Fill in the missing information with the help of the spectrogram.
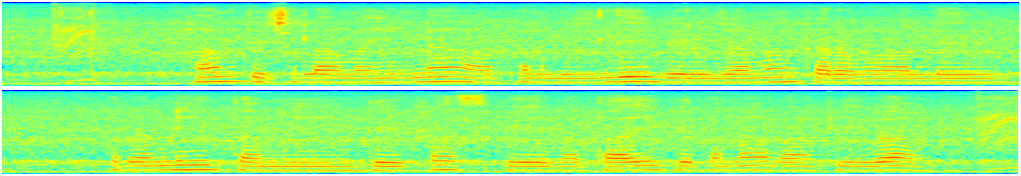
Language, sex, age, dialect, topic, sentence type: Bhojpuri, male, 25-30, Southern / Standard, banking, question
